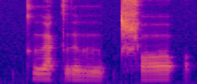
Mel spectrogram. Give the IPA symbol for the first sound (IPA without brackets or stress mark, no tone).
kʰ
